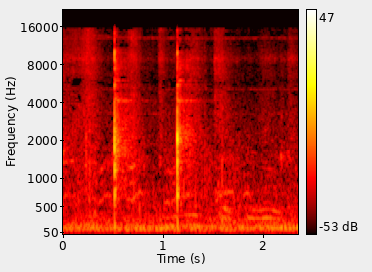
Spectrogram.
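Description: Two sharp knocks, about two-thirds of a second apart, from stonework on a hut foundation: stones or a mason's tool striking rock as the foundation stones are set.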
